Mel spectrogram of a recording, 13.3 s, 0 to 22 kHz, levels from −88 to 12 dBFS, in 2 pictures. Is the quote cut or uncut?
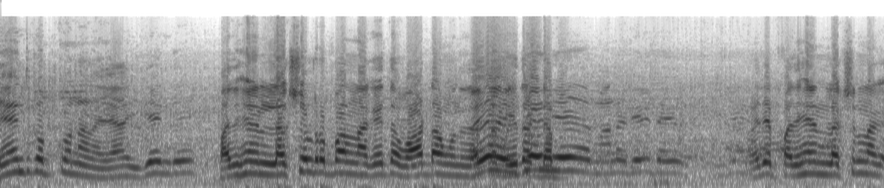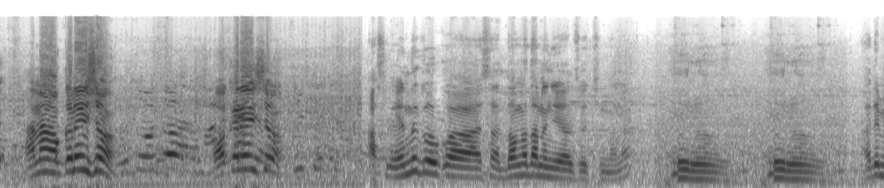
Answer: cut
